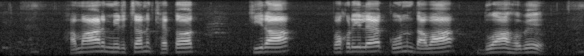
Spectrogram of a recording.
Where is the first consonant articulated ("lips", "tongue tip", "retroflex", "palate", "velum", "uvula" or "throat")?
throat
